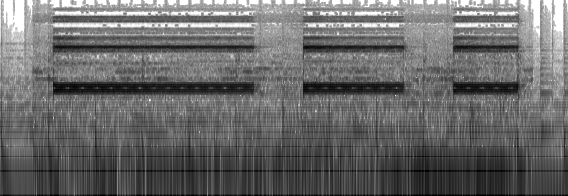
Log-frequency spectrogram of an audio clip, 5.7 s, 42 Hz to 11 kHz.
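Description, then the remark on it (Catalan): A mobile phone emergency alert tone, sent in a Civil Protection emergency drill to about 5 million mobile phones in the Barcelona metropolitan area, Catalonia, blares in three loud, sustained bursts: a long harsh electronic tone, a short gap, then two shorter blasts, with faint background noise underneath. “És un simulacre d'emergències per valorar, doncs, a quants mòbils arriba el so d'avís en cas, doncs, d'una emergència climatològica.”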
